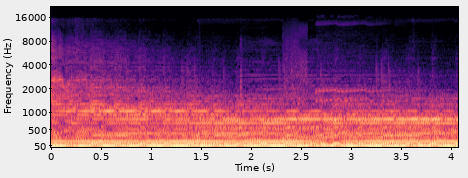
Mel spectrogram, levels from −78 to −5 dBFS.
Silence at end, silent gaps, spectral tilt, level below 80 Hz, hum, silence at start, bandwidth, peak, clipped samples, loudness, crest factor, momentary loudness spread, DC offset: 0 s; none; -8.5 dB/octave; -12 dBFS; none; 0 s; 7.4 kHz; 0 dBFS; under 0.1%; -12 LUFS; 10 dB; 2 LU; under 0.1%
